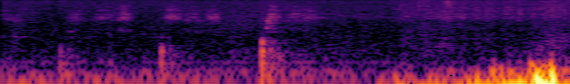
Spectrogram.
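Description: Dry-erase marker writing on a whiteboard in a few short strokes, followed near the end by a low rumble and thump.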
